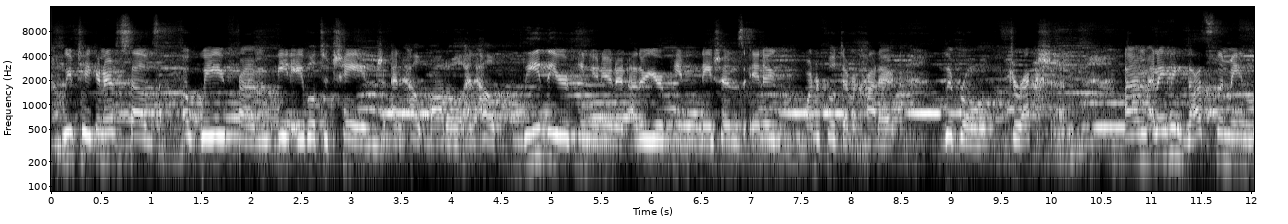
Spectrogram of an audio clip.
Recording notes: This interview took place at the Young Liberals Summer Conference.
